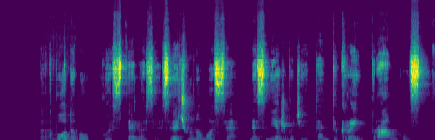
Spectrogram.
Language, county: Lithuanian, Kaunas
